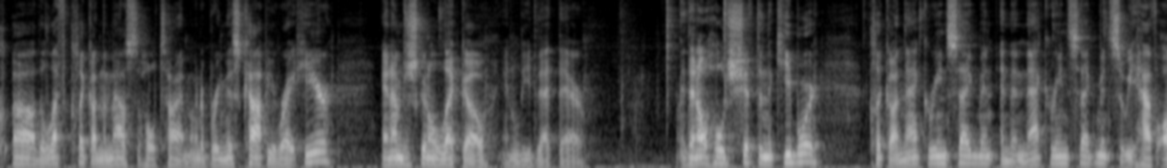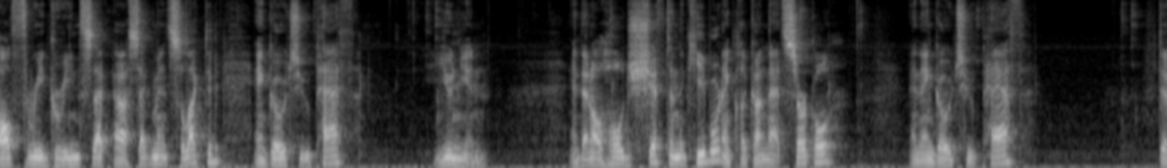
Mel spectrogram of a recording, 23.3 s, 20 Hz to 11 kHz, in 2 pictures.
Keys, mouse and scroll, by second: 5.2 scroll down 2, 9.2 shift+click, 10.5 shift+click, 15.0 click, 16.1 click, 19.6 shift+click, 21.6 click, 23.0 click.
